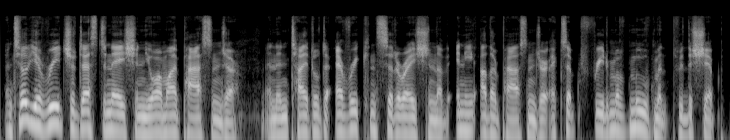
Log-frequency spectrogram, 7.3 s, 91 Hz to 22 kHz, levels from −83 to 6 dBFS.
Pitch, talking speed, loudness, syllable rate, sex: 120 Hz, 205 wpm, -19 LUFS, 7.1 syllables/s, male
